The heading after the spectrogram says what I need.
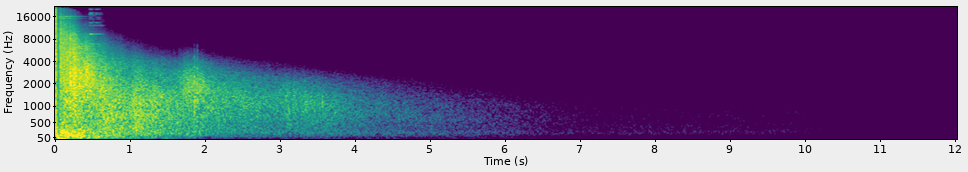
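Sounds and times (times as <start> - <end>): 
distant 50 BMG rifle firing outdoors: 0.0 - 3.8.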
